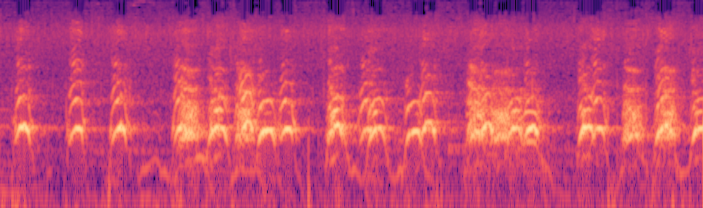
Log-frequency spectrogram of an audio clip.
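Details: Plott hound and American foxhound calling in Russia: steady chains of resonant, upward-then-falling barks, crowding into a dense overlapping chorus around the middle before thinning again.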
